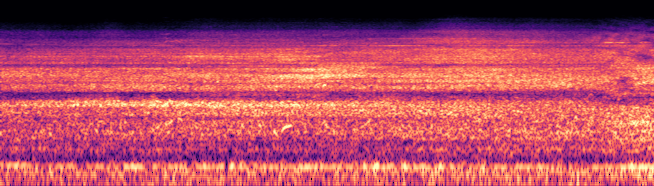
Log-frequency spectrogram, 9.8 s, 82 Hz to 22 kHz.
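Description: An EasyJet Airbus A319, sixteen years old, departing Manchester Airport, its jet engines a steady, loud roar with broadband hiss that holds throughout, while someone talks over it.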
